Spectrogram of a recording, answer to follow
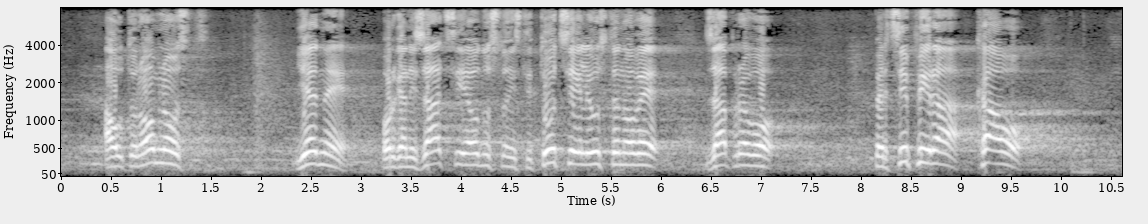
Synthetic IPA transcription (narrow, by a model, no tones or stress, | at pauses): aut̪o̞no̞mno̞st̪ | je̞d̪ne̞ | o̞ɾɡanizaːt̪sije̞o̞d̪no̞sno̞inst̪it̪uːt̪sijeiliust̪ano̞ʋe̞zapɾaʋo̞ | peɾt̪sipiːɾakʰao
